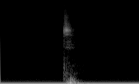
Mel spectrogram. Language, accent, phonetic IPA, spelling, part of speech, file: Persian, Iran, [t̪ʰɒː], ط, character, Fa-ط.ogg
- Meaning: The nineteenth letter of the Persian alphabet, called طا and written in the Arabic script; preceded by ض and followed by ظ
